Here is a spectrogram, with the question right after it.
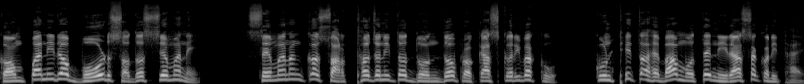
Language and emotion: Odia, disgusted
